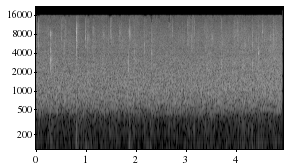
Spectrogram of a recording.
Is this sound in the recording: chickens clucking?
no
